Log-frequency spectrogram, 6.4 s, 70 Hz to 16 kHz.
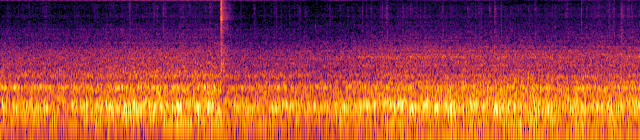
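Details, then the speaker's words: Carrier Infinity 58MVC080 furnace, previously flooded in 7 ft of water, with the inducer motor replaced, started on a heat call: a steady whooshing inducer hum and one sharp pressure-switch click closing the circuit, a normal startup. "So the inducer motor started, as I seen before, which was the inducer motor failed before, and you will hear another click from the pressure switches on or closing the circuit."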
